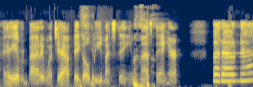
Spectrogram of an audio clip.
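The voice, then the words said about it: Put-on annoying creepy character voice. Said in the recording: “they did a similar voice ... Just like this really put on annoying, like creepy voice”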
